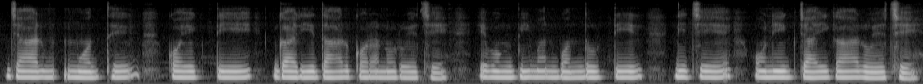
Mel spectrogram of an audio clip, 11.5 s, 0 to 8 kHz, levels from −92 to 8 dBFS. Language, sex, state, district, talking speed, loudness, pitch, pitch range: Bengali, female, West Bengal, Kolkata, 75 wpm, -24 LUFS, 170 Hz, 165-175 Hz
